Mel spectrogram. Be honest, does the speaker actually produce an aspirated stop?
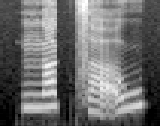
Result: no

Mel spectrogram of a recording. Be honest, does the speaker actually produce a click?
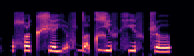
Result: no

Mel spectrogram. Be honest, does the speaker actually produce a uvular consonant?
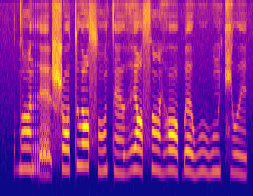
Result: no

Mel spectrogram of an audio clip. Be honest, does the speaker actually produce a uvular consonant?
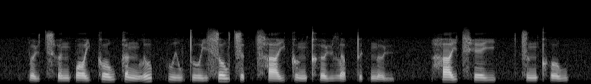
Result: no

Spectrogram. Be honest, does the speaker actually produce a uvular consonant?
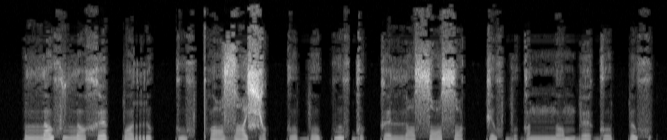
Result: no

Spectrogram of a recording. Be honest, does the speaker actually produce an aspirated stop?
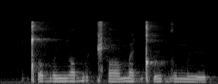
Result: yes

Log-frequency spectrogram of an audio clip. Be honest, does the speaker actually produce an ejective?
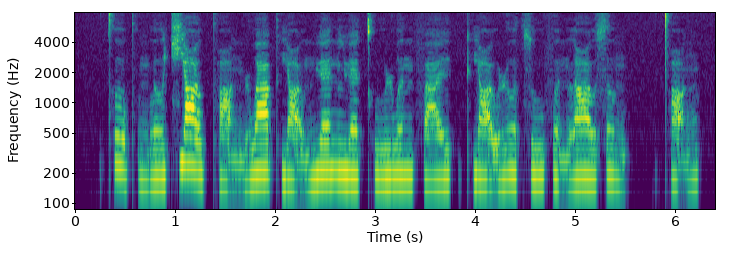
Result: no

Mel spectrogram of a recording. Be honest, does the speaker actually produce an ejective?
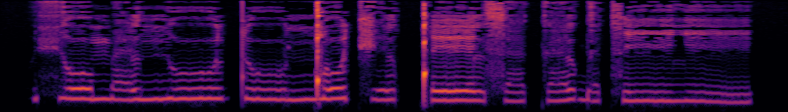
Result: no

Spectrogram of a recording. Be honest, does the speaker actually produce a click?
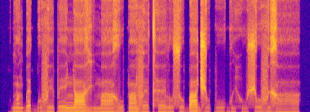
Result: no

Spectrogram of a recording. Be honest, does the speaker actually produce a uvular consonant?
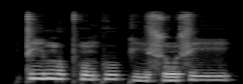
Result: no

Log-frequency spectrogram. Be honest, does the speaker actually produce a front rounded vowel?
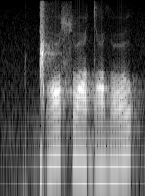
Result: no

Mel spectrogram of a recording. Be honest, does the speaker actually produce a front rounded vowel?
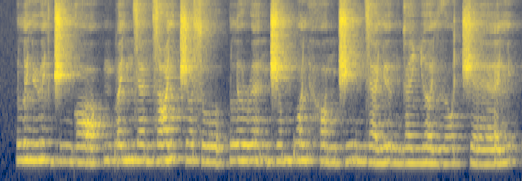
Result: no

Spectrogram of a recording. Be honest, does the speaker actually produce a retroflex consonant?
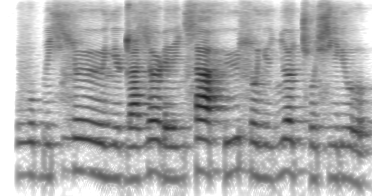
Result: yes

